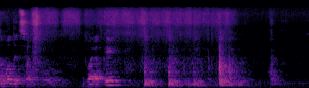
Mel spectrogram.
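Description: A cloth rubs and wipes across a chalkboard.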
